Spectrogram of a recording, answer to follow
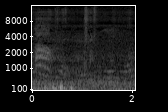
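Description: A bird calls once, briefly, right at the start, over a low steady hum.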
